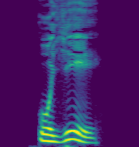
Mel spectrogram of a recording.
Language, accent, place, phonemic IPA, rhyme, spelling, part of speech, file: German, Germany, Berlin, /oˈjeː/, -eː, oje, interjection, De-oje.ogg
- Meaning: Oh dear!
